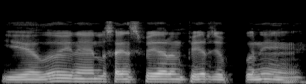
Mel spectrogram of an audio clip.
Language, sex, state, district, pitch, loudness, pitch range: Telugu, male, Andhra Pradesh, Chittoor, 120 Hz, -23 LUFS, 115-125 Hz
